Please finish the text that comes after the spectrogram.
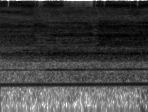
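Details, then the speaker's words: La-Z-Boy SlumberAir air mattress inflation pump after fixing the faulty latch by slipping a metal piece behind the catch; steady even motor whine with airy hiss, no rattles, bed filling and the latch not popping off. "You can hear the pump running. The bed's filling up. It's not wanting to come off."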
